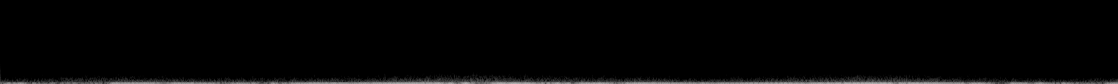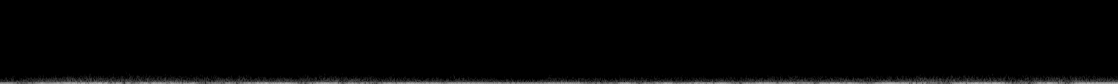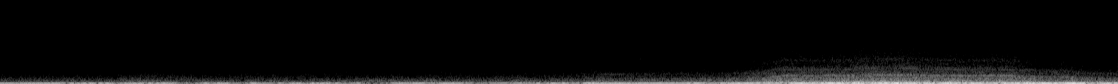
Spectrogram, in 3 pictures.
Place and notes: whispering wind recorded in the vent shaft in the kitchen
